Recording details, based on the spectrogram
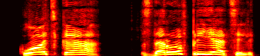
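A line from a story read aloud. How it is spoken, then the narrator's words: Shouting from above. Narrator (Russian): крикнул сверху Расщепей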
